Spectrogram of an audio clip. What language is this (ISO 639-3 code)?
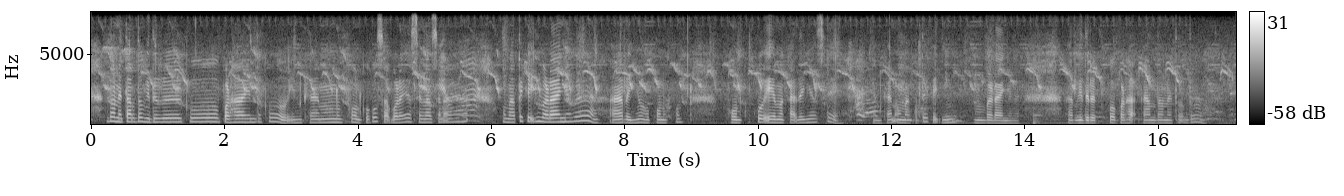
sat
